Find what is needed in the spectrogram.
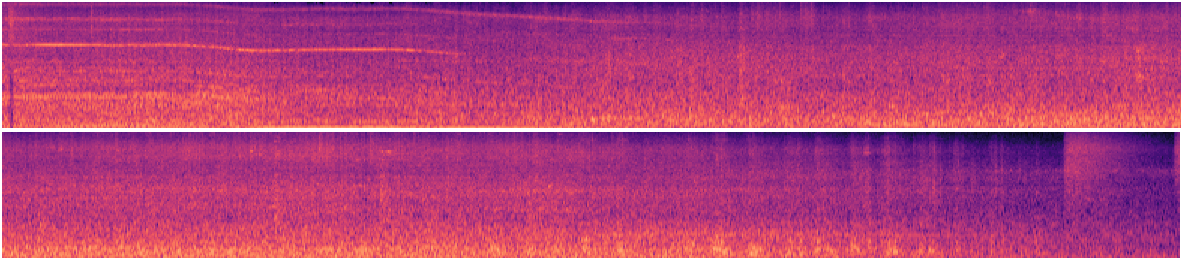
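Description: Freight train passing. A diesel locomotive's whine and low engine hum drop in pitch and fade over the first several seconds as it moves away. Then the steady rolling rumble and rattle of covered hopper cars goes on, dying away near the end as the last cars go by.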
